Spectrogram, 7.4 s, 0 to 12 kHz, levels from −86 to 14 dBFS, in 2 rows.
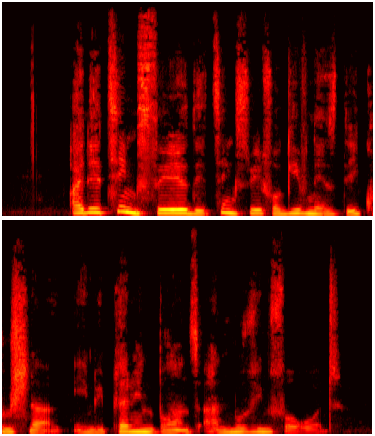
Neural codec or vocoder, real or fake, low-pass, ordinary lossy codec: codec, 24 kHz, 0.9 kbps, WavTokenizer, medium speech release version 2; fake; none; none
